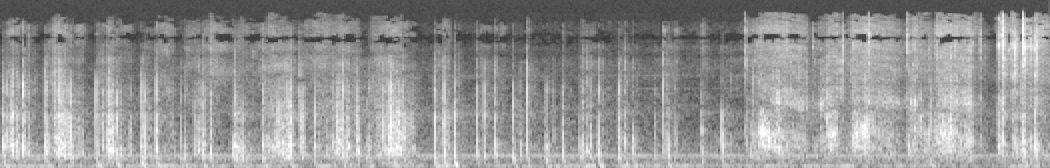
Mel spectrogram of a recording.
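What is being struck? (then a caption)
Woven jacquard fabric saddle bag. Fingertips and long nails tap and scratch the textured canvas of a woven jacquard fabric saddle bag. Quick, dense taps mix with dry scratchy rustling, centered in the mids with sharp clicks reaching into the highs. A faint, steady low hum sits underneath throughout.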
